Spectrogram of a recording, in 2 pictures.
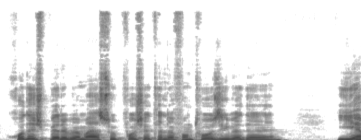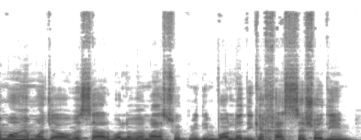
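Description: A man voicing a stern middle-aged mother-in-law, sharp and reproachful, in an audiobook novel. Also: mid-range voice, steady tone, natural voice. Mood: indignant.

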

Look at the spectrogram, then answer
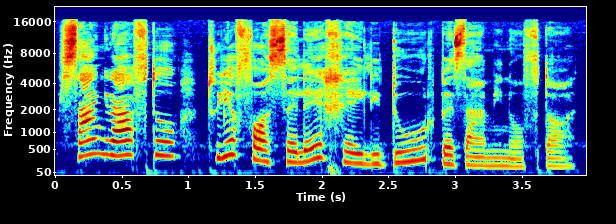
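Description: A woman telling a fairy tale in a chatty, colloquial way, her voice rising and falling with the story. Her pitch sits fairly high, and the recording is dry and close. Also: big pitch swings, no echo. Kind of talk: folk tale narration.

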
